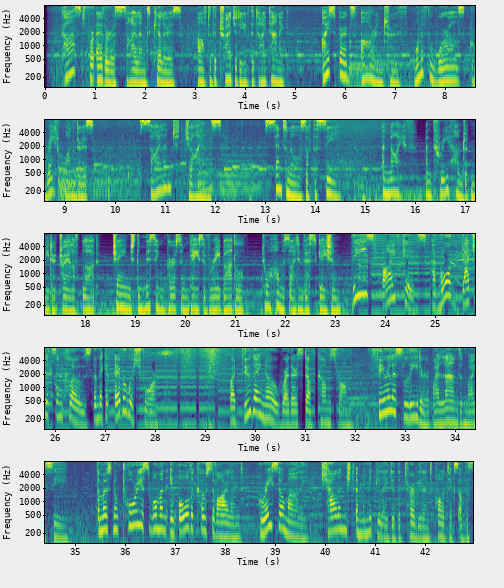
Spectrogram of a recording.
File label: TV documentary showreel, voiceover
